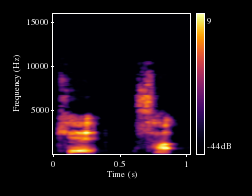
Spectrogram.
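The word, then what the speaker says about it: 今朝: 오늘 아침 발음은 케사.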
